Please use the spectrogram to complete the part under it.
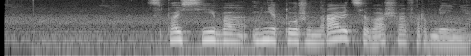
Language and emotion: Russian, neutral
